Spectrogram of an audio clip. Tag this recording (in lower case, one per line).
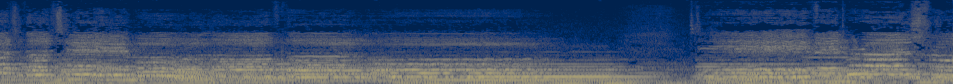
music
